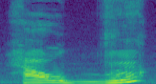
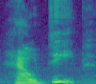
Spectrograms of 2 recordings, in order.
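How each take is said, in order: First: The words sound garbled and slurred. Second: The words sound clear and normal.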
